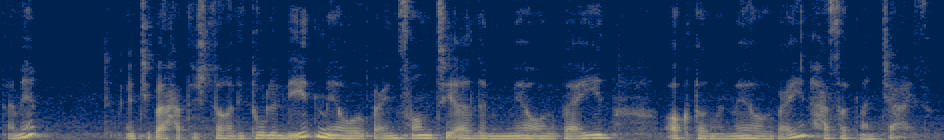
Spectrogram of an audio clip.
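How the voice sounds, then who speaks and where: A woman's voice: low voice, very fast, a little hiss or hum. A woman with an Egyptian Arabic accent gives a step-by-step crochet tutorial, counting stitches aloud and often checking "okay?". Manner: drops to a soft murmur while handling the work. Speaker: crochet teacher.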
